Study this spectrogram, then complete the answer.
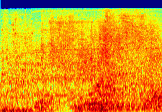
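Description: A nitro boost whooshes loudly.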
